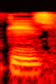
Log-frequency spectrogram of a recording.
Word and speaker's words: gauge: Some few people also pronounce it as gauge chart, so I'll be pronouncing it as gauge chart, not as Gauss chart.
